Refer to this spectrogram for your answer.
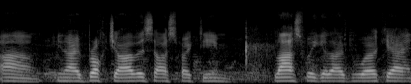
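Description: With an Australian accent, a man speaks at a fairly high pitch in a dry recording with no echo and light background noise. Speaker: professional boxer. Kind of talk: casual interview. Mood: relaxed, candid, some swearing. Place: stadium.

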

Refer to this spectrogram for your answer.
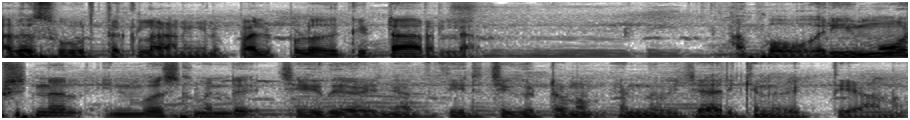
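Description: A man with a fairly low voice and ordinary pitch variation talks over noticeable background noise. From Wayanad, Kerala, India. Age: 30s. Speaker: tuition teacher; public speaker and event announcer. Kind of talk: matrimonial self-introduction to camera.

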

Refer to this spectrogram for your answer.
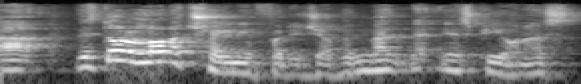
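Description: A man speaks in a somewhat breathy voice, with audible echo from the room. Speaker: boxing commentator. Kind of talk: commentary.

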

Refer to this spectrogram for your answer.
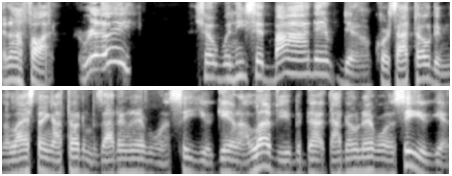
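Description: With a West Texas accent, a man of medium pitch talks at a very fast pace in an animated tone with lively intonation. The background is quiet, and the sound is dry with no echo. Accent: West Texas Southern US. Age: 60s. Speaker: heart attack survivor; interview guest. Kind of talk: interview storytelling. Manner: animated humorous storyteller. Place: home room.

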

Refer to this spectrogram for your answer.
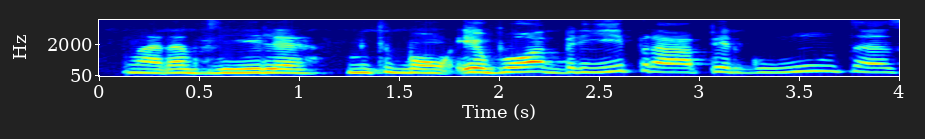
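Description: Against a quiet background, a woman with a fairly high pitch and a dark, mellow tone speaks at a very slow pace. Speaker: course moderator, professor; lecture moderator, professor. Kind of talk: moderating, introduction. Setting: video call. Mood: reflective, engaged. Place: home room. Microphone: earbuds.

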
